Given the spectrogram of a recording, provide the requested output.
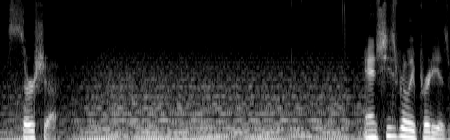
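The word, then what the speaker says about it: Saoirse: talk show and they asked her how to pronounce her name and she said cersa cersa Ronin so apparently s a o i RS e is pronounced cersa and she's really pretty as well oh yeah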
